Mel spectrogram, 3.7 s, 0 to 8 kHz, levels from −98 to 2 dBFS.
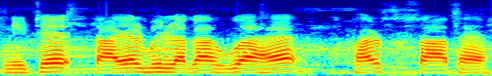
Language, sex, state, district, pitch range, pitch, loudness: Hindi, male, Madhya Pradesh, Katni, 145-160 Hz, 150 Hz, -14 LUFS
